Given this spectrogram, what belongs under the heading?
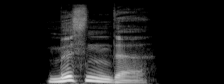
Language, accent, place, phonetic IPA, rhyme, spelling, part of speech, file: German, Germany, Berlin, [ˈmʏsn̩də], -ʏsn̩də, müssende, adjective, De-müssende.ogg
- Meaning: inflection of müssend: 1. strong/mixed nominative/accusative feminine singular 2. strong nominative/accusative plural 3. weak nominative all-gender singular 4. weak accusative feminine/neuter singular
